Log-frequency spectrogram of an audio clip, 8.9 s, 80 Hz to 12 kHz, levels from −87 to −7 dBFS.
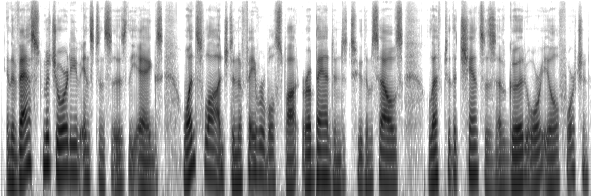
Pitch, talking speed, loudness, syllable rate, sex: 125 Hz, 185 wpm, -22 LUFS, 5.7 syllables/s, male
